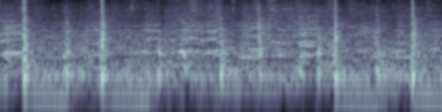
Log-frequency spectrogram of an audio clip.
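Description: Live wedding band music: trumpets and other wind instruments play a wavering melody over a drum beat with sharp percussive strikes.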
